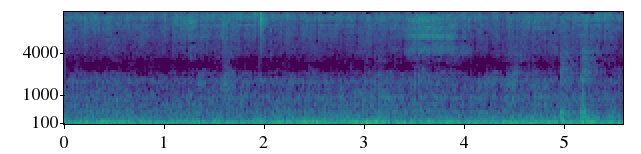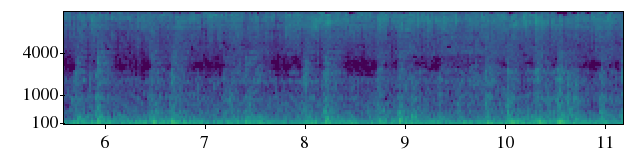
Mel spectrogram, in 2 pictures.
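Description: Passenger train carriage running along the track, heard from inside: a steady low rumble, with scattered short clicks and knocks from about five seconds in.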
